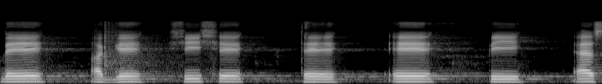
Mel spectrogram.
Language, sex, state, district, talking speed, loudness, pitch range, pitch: Punjabi, male, Punjab, Fazilka, 60 wpm, -19 LUFS, 125-130 Hz, 130 Hz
